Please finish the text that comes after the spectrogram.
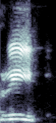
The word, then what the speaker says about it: read: तो क्या गोपाल ने पुस्तक पढ़ी, तो हमारा सेंटेंस क्या होगा, did Gopal not रीड, okay it will be रेड, spelling will be same पर हमारा सेंटेंस क्या होगा, रेड।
